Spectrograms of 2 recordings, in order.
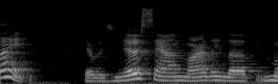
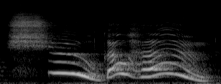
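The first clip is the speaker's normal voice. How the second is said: high, loud shooing cry; shrill lunch lady shout; 13 semitones higher, 5 dB louder, much slower than usual. A narrator's reading. Lunch lady yelling at the dog to shoo. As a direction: chase the dog off with a yell. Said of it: "lunch ladies yelled".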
